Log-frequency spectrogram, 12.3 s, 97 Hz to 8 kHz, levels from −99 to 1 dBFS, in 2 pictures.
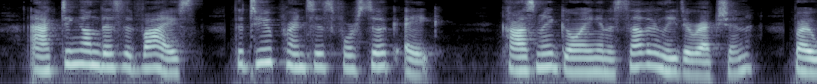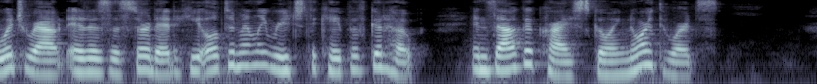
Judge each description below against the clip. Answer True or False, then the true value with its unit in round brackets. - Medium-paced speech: True (165 wpm)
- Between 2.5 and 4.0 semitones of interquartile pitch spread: False (4.8 semitones)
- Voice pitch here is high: True (205 Hz)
